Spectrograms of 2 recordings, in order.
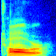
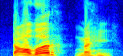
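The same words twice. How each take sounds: First: टावर said "taar", low and short; correct pronunciation. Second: टावर said "taa-var" with a clear v; the common Indian taa-var; wrong pronunciation. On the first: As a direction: tower as taar, no v. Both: Shown as a demonstration.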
